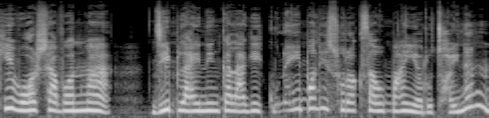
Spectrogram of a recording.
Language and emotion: Nepali, fearful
